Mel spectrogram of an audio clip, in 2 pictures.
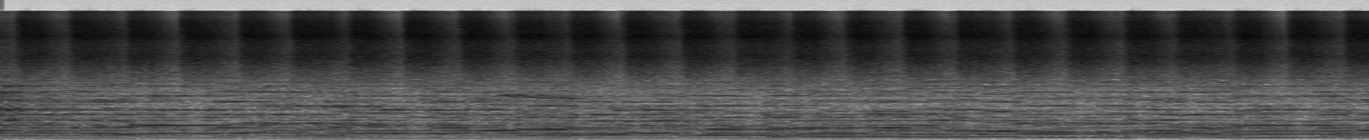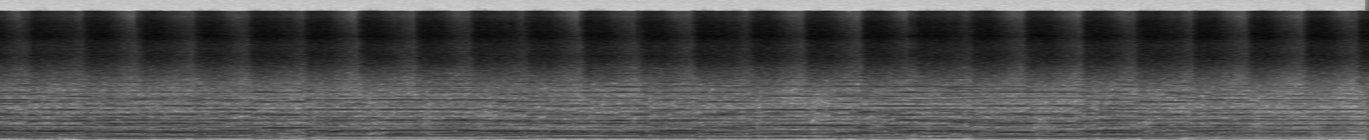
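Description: Many maracas shaken together in a steady beat, about two strokes a second, over acoustic guitars and other instruments playing a Santo Daime hymn tune.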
